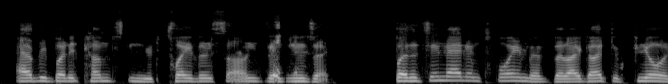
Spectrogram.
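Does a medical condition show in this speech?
Yes: cerebral palsy.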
